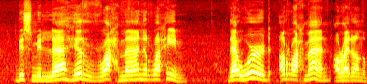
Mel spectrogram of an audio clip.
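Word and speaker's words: الرحمن: the Arabic language also, we don't have the rolling R's. You don't hear, you're not a motorboat. You're not going to say Ar. Okay? It's Ar-Rahman. Ar is barely enough air to go past your tongue and the top part of your mouth.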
